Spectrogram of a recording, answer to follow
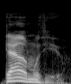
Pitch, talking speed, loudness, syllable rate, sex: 115 Hz, 255 wpm, -17 LUFS, 4.9 syllables/s, male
